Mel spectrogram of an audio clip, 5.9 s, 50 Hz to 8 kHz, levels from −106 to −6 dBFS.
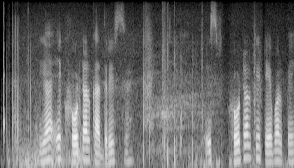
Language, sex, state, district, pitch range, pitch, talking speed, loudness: Hindi, male, Bihar, Kaimur, 125-155 Hz, 130 Hz, 110 wpm, -21 LUFS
